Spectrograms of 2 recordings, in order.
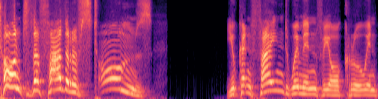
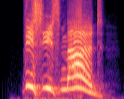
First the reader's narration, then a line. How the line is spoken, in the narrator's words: cried Caldris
